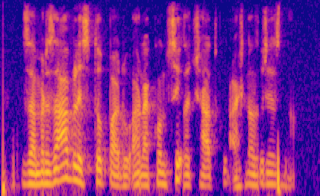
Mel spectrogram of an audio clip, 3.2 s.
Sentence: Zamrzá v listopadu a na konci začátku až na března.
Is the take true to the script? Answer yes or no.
yes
